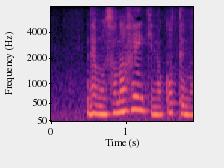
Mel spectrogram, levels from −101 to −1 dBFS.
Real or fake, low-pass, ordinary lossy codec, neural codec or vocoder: real; none; none; none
